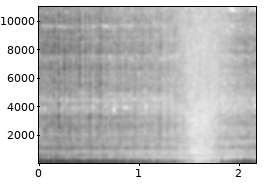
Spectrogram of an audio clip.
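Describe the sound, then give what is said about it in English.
Tranquilized lion snoring in Kenya, a loud, deep, rasping rumble that fades into a brief silence before the next rough breath begins. “Lions hunt at night and nap all day. This is a snoring lion.”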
